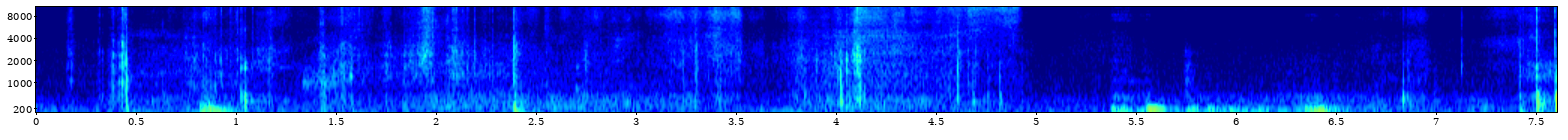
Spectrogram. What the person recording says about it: I'm a tapping fan but I don't like my tapping to be too loud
